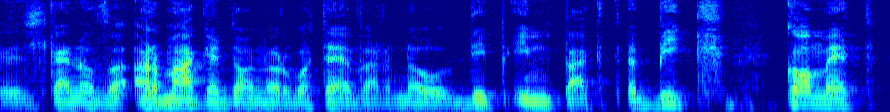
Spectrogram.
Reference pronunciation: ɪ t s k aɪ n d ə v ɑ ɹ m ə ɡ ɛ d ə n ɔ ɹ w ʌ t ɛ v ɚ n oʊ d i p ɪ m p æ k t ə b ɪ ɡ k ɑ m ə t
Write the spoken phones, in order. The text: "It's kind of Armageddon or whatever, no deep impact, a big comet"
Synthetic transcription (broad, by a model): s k aɪ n ə v ɑ ɹ m ə ɡ ɛ d ə n ɔ ɹ w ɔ t ɛ v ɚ n oʊ d i p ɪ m p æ k t ə b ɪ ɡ k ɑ m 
